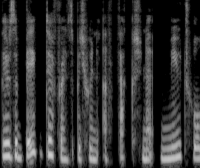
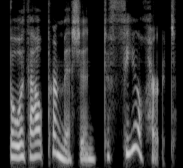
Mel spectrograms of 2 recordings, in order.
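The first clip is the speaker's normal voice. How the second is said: normal talking voice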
